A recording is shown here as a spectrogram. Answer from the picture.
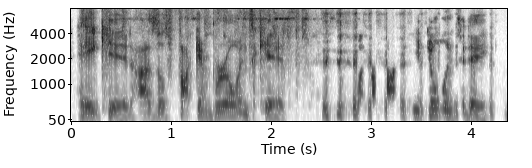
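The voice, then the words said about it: Exaggerated Boston accent. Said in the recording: “crazy Boston accent ... that stereotypical Boston dude”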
